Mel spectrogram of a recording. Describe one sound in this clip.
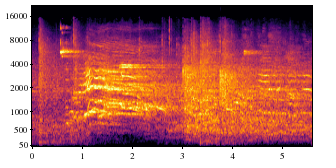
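Young women shout excitedly as they celebrate together.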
